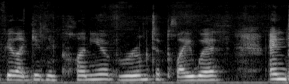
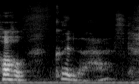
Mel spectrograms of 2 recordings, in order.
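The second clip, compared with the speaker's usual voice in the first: whispered, slow Scottish lilt on good lass; hushed Welsh-Scottish good lass; Scottish accent; slower than usual. Retold or imitated. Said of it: "like, a Welsh Scottish accent".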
